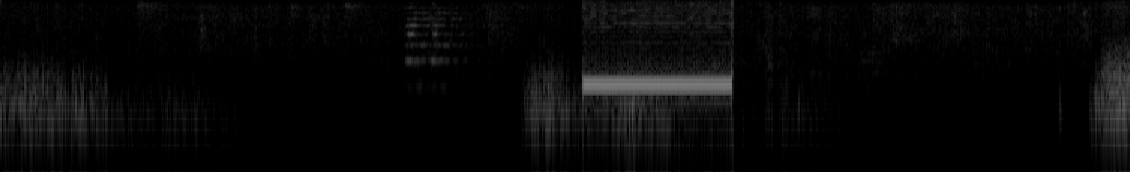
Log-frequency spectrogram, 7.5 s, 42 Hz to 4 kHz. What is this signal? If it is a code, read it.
Ringback tone (Europe, 425 Hz).
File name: out- -2011- - - .83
